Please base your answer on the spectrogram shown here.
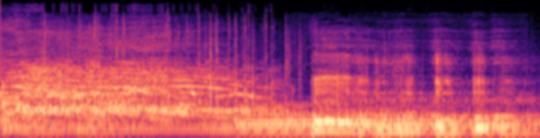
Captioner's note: claps and yells; inspirational music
